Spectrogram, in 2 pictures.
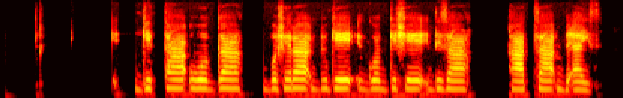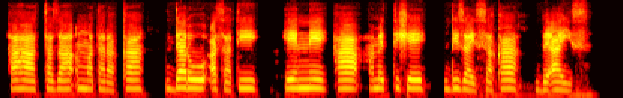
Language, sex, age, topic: Gamo, female, 25-35, government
